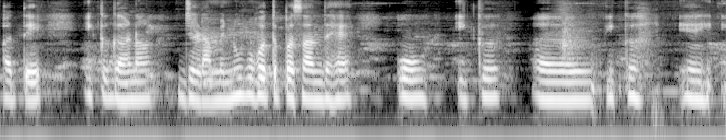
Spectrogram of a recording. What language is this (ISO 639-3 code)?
pan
